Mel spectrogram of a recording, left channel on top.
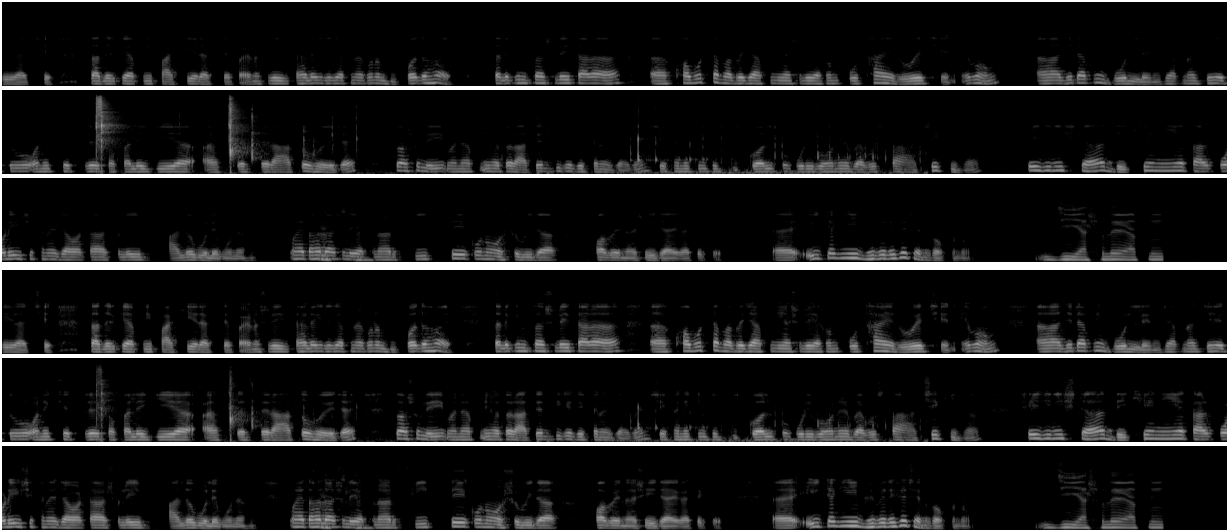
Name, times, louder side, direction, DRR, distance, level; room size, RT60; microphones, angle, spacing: voice 1, 0.0-19.5 19.7-34.2, right 3 dB, 45° right, 0.6 m, -37 dB
sound 1, 13.1-21.5, left 9 dB, 70° left, 4.0 m, -45 dB
voice 2, 27.6-28.2 34.9-36.1, equal, 15° right, 3.5 m, -41 dB
open air
head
